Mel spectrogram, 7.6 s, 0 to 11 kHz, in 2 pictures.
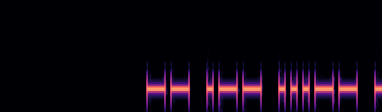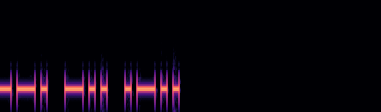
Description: Morse code, heard as a keyed tone, about 21 wpm, 700 Hz. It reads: MW3GDL
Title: DXCC-100 Call Signs - 6 Characters - 20wpm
